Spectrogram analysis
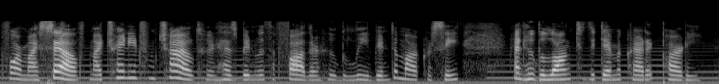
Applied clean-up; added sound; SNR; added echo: none; Wind instrument, woodwind instrument; 20 dB; none.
